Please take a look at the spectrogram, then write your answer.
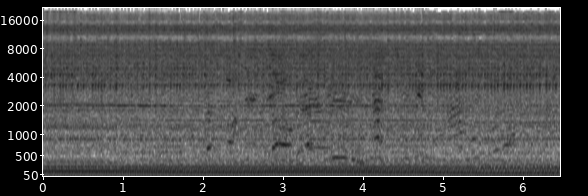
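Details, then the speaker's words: Mitsubishi Evo 8 engine swapped into an Evo 6, first start: quick light ticking about four a second over steady idle, isolated to a lifter sitting low/unseated so its rocker moves back and forth; others fine. "well there you go that's what my tapping is and then obviously this rocker is going back and forth and all these other ones are all good all right so I think we just isolated the noise to right here"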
